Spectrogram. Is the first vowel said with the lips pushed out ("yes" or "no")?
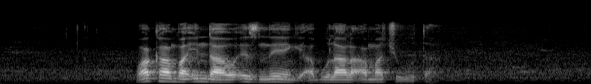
no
